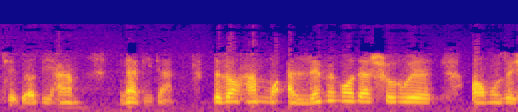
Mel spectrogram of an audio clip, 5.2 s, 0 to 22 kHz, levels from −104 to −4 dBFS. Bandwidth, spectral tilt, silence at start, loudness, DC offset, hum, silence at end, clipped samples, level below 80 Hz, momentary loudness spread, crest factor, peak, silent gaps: 6.4 kHz; -6 dB/octave; 0.05 s; -16 LUFS; under 0.1%; none; 0 s; under 0.1%; -60 dBFS; 12 LU; 16 dB; 0 dBFS; none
